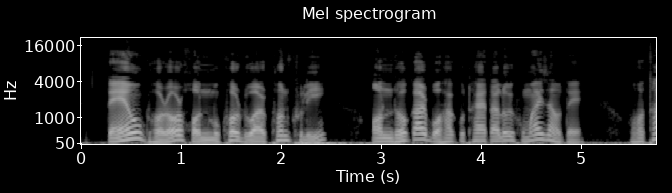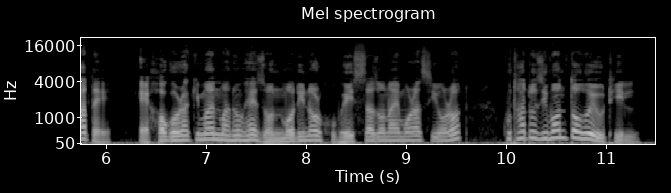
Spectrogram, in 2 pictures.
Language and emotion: Assamese, surprised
